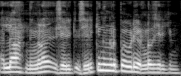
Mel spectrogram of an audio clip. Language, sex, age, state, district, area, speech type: Malayalam, male, 18-30, Kerala, Kozhikode, urban, spontaneous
